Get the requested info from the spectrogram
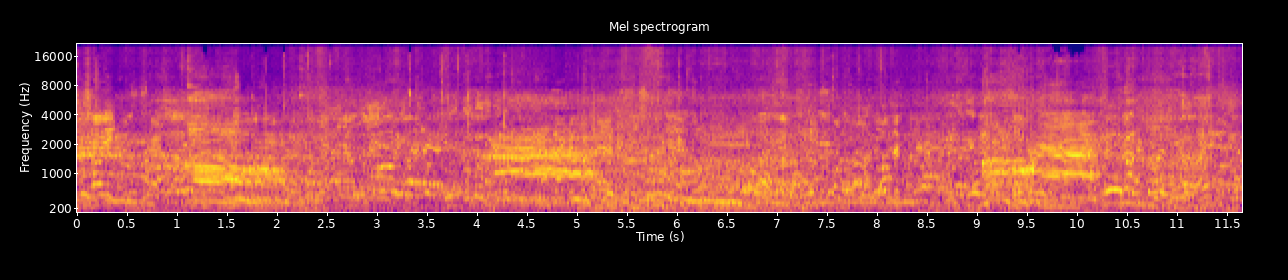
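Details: Sahiwal bull calves at a busy cattle market where Comilla farmers come to buy, 6 July 2024: several overlapping mooing calls with wavering pitch, some rising then falling, over constant crowd chatter and bargaining voices.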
